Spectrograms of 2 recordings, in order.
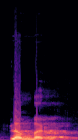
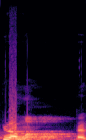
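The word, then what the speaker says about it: plumber: है ल call the प्लंबर ना ट्स नॉट प्लंबर ट्स called प्लमर ट्स called प्लम okay B will रिमन silent shots Attlee called प्लमर ल move towards the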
